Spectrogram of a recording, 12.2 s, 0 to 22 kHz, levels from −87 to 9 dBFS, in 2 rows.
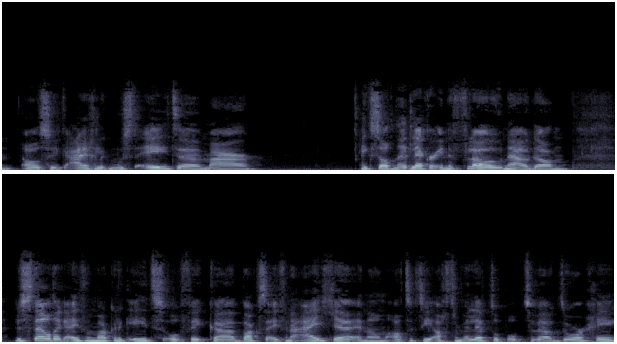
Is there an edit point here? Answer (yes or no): no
